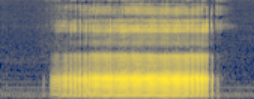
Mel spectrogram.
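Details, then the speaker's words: Shih Tzu dog asleep, snoring louder than a human: one loud, drawn-out, buzzing nasal snore lasting about one and a half seconds; snoring. "at this Guy he snoring want to make a song out of this"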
